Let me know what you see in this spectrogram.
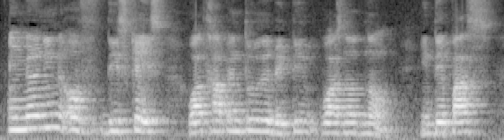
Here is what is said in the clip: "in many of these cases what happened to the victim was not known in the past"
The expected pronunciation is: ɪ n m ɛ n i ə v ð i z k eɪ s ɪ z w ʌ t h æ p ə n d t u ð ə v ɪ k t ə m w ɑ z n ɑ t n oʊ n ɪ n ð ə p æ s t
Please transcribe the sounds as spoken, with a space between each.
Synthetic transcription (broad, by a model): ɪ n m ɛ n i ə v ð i s k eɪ ɪ s w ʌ t h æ p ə n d t u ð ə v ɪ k t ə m w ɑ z n ɑ t n oʊ n ɪ n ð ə p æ s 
